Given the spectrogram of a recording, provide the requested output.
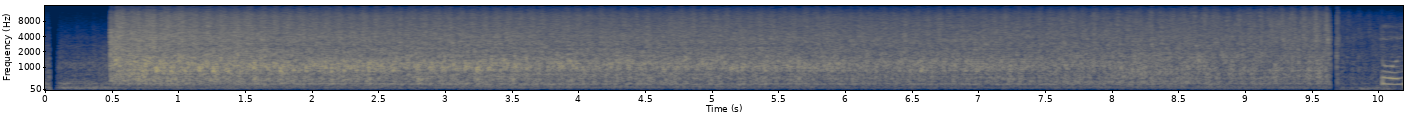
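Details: Whirlpool top-load washer in spin (dry) mode: loud, harsh grinding rattle throughout from a foreign object that got in with the clothes and is trapped under the pulsator.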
